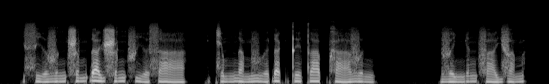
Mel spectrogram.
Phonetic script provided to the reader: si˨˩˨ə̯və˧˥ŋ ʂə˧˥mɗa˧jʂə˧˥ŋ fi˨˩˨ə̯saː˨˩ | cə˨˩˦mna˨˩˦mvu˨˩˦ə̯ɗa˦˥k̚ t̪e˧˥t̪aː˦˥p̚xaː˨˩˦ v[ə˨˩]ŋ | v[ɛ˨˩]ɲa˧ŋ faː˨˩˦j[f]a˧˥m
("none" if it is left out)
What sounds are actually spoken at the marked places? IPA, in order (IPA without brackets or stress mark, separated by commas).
ə˨˩, ɛ˨˩, v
